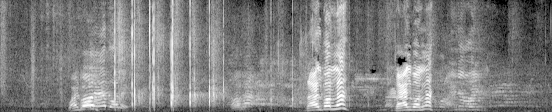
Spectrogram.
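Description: Young men shout and cheer close by, outdoors.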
